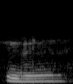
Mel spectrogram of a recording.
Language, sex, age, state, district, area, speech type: Maithili, male, 30-45, Bihar, Sitamarhi, rural, conversation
